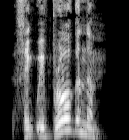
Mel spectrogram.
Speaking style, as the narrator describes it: called out

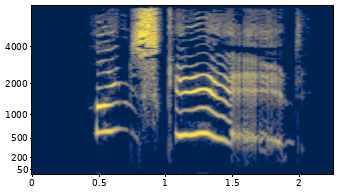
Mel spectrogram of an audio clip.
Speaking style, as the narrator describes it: sobbed Yotsi

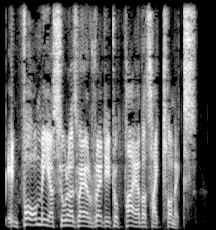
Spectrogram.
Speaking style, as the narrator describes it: ordered Zadkiel, his tone betraying his impatience at the unforeseen delay

